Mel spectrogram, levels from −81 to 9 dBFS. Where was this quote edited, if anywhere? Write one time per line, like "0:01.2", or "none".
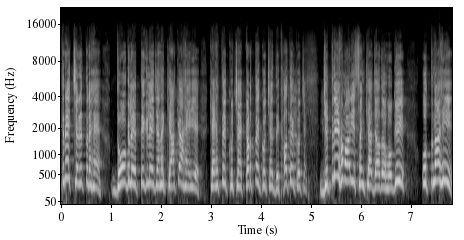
0:05.0

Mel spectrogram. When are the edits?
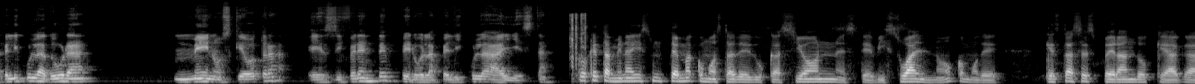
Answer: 0:05.8

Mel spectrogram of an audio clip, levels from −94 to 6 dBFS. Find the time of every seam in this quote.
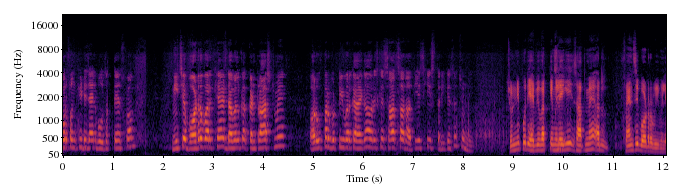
none

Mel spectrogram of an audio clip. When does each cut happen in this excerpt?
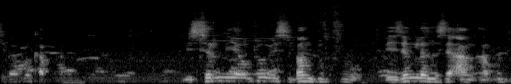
none

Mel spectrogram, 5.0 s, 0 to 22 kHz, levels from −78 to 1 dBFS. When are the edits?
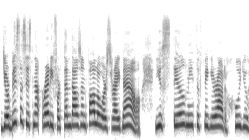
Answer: none

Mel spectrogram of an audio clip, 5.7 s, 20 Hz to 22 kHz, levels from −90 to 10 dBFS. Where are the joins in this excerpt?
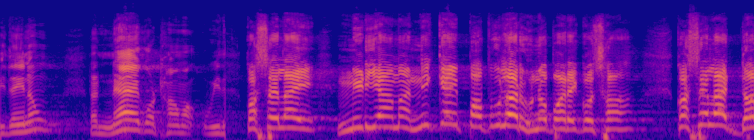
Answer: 0:01.6

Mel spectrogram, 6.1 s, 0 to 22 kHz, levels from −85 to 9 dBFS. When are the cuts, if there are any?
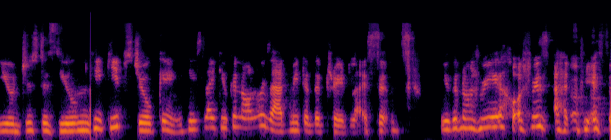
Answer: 0:00.9

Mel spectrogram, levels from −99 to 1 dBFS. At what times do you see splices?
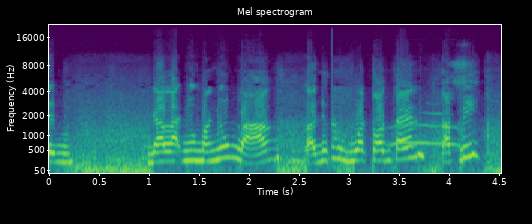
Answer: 0:02.8

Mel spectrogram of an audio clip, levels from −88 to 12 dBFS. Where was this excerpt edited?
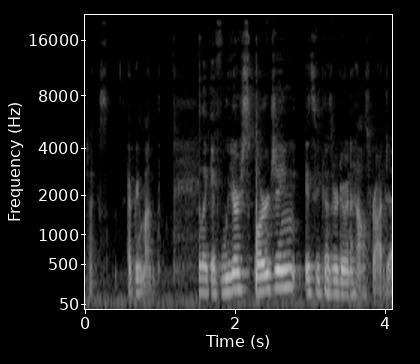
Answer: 0:01.5

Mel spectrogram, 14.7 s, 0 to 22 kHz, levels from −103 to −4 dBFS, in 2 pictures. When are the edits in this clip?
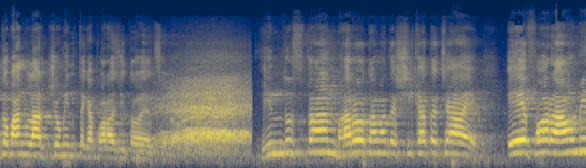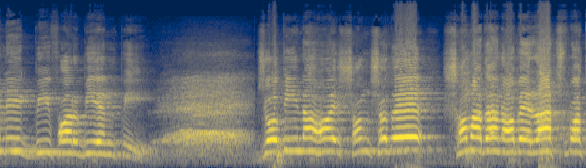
0:03.1
0:10.4

